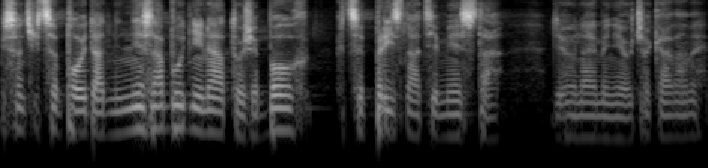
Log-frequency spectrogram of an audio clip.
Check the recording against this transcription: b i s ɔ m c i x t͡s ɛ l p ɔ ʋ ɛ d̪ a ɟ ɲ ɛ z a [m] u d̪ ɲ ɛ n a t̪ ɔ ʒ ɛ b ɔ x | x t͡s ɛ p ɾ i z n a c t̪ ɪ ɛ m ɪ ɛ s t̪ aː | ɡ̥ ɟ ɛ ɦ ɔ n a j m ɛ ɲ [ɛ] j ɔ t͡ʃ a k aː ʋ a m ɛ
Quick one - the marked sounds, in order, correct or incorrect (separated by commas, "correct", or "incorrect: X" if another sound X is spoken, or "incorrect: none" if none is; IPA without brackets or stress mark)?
incorrect: b, correct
